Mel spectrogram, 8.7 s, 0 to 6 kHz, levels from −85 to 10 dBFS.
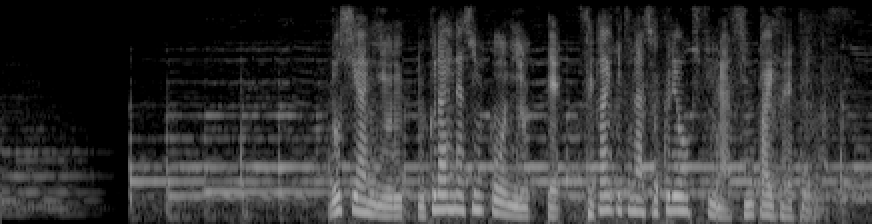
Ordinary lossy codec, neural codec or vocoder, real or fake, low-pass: AAC, 48 kbps; codec, 44.1 kHz, 3.4 kbps, Pupu-Codec; fake; 5.4 kHz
